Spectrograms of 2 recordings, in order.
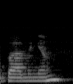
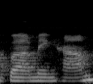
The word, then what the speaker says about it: Birmingham: I would have been impressed if they'd called it Birmingham, like the way Londoners call Birmingham. It's also the pronunciation of ham that people from North America say Birmingham. Yeah. Like we say Birmingham. Yeah, but they say ham, like the meat, ham.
